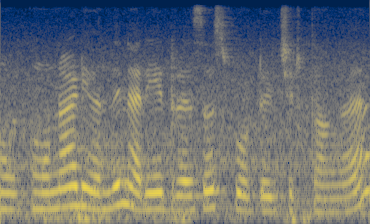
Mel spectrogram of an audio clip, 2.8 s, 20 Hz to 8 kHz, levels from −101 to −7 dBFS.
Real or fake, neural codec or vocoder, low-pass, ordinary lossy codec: real; none; 7.2 kHz; none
